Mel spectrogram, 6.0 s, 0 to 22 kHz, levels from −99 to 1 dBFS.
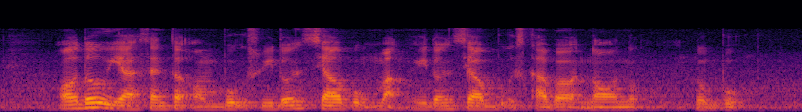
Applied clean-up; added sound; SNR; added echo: none; none; none; none.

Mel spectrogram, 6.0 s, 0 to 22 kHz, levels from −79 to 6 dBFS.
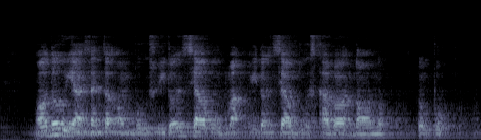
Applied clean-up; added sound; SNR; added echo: neural separator model SepFormer DNS4.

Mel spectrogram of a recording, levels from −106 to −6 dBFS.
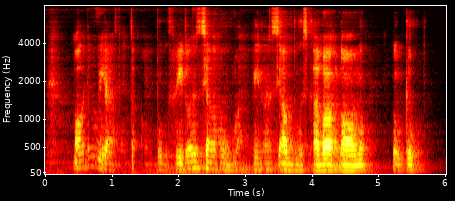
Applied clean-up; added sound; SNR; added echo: neural mask model DeepFilterNet 3.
